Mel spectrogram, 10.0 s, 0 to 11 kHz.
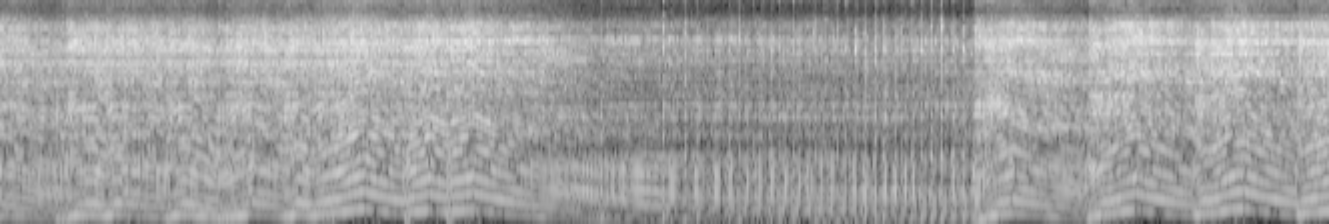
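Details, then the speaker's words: Stihl 025 two-stroke chainsaw: quick rev bursts, then it sags and hangs at a lower flat note before picking up, bogging after revving. A vacuum leak is suspected, tested by squirting 2-cycle mix around the saw. "All right, so I'm going to get this thing started. Now, you see that? How it falls on its face?"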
